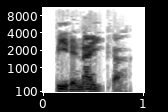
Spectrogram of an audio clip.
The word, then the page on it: pirenaico: espagnol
